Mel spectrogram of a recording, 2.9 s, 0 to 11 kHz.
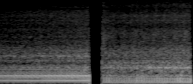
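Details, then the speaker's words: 1995 Ford Escort Wagon idling in the garage after cooling-system work, warming until the thermostat opens: a steady, loud, raspy idle with an even low beat. The car needs an exhaust; no leaks seen; loud exhaust. "I did tell you the car does need exhaust it probably sounds worse on camera than it really is but yeah it's a little loud"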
